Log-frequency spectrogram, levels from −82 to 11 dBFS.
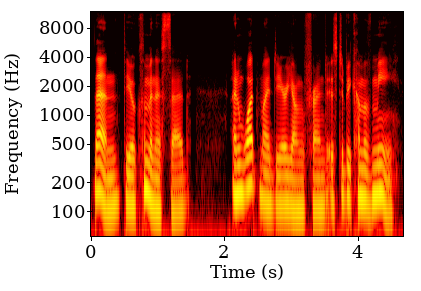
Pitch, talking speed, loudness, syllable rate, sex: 125 Hz, 180 wpm, -22 LUFS, 4.8 syllables/s, male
